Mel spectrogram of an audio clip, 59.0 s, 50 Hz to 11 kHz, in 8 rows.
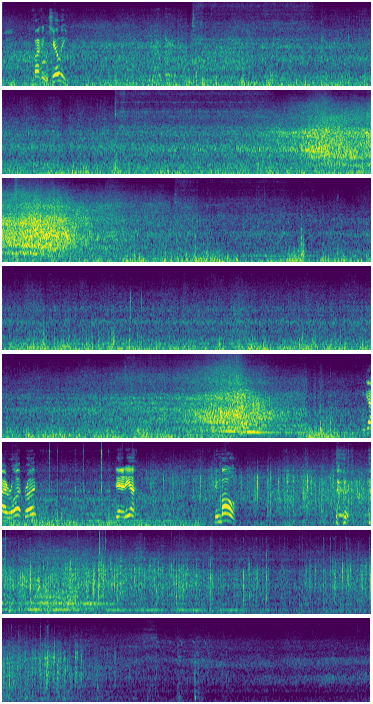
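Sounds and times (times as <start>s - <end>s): road noise: 0.0s - 59.0s
vehicle passing: 0.0s - 59.0s
wind buffeting microphone: 0.0s - 59.0s.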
